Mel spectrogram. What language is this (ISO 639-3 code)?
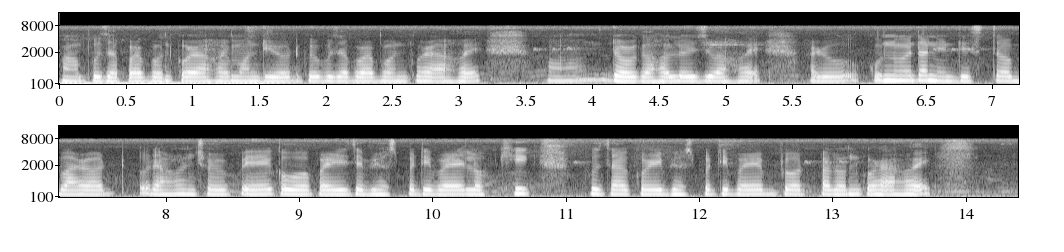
asm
